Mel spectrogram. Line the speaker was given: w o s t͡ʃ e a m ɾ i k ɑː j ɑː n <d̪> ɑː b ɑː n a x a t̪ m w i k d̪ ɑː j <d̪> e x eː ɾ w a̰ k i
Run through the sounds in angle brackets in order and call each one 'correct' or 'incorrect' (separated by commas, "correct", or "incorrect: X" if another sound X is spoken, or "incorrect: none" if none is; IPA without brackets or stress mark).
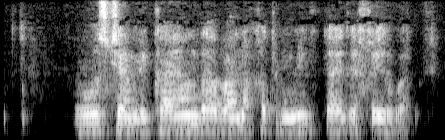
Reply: correct, correct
